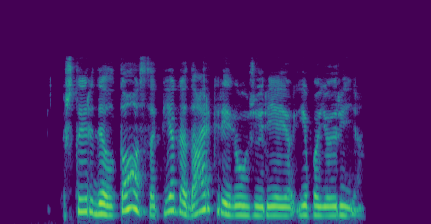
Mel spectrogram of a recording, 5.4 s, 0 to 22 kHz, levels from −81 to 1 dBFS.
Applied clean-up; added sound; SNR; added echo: neural mask model Resemble Enhance denoiser.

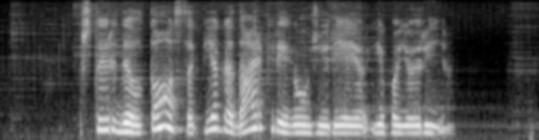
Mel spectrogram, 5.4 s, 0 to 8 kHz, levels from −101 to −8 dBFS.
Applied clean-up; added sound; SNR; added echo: neural separator model SepFormer DNS4.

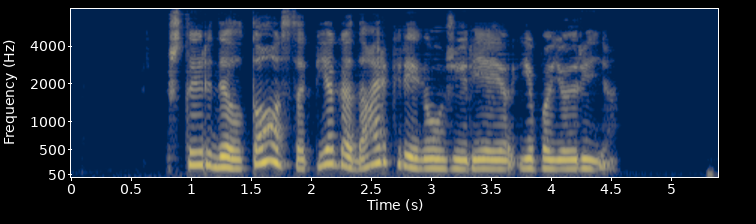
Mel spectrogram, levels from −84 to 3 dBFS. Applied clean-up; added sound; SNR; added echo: neural mask model DeepFilterNet 3.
